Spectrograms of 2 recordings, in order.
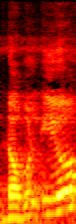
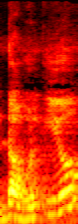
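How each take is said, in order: No difference in how they are said.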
